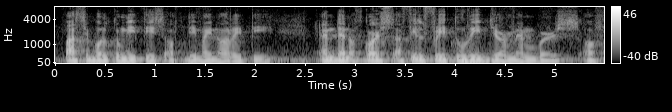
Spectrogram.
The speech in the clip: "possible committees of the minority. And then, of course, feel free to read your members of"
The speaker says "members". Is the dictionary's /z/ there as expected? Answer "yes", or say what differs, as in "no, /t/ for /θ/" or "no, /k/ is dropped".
no, /s/ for /z/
